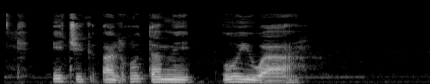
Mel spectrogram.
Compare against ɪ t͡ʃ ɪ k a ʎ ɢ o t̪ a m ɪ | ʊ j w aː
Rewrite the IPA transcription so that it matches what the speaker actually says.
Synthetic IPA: ɪ t͡ʃ ɪ k ɑ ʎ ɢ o t̪ a m ɪ | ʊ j w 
